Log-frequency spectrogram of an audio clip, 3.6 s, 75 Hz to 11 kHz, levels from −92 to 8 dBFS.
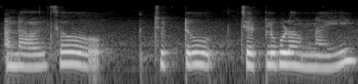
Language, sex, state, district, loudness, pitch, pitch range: Telugu, female, Andhra Pradesh, Annamaya, -17 LUFS, 240 Hz, 220-245 Hz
